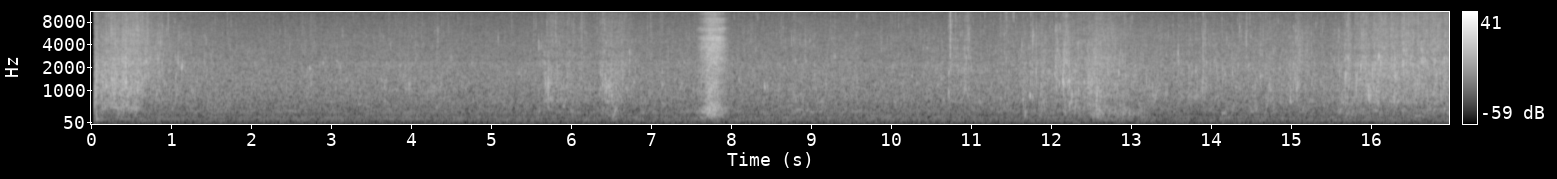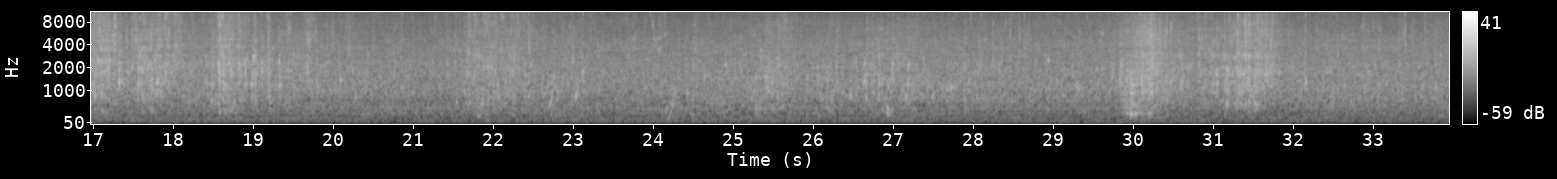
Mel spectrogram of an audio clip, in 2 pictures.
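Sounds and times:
creek running over gravel: 0:00.0 - 0:01.3, 0:10.2 - 0:33.9
water splashes: 0:00.0 - 0:01.3, 0:05.6 - 0:08.1, 0:10.6 - 0:20.3, 0:21.4 - 0:23.4, 0:24.0 - 0:33.9.

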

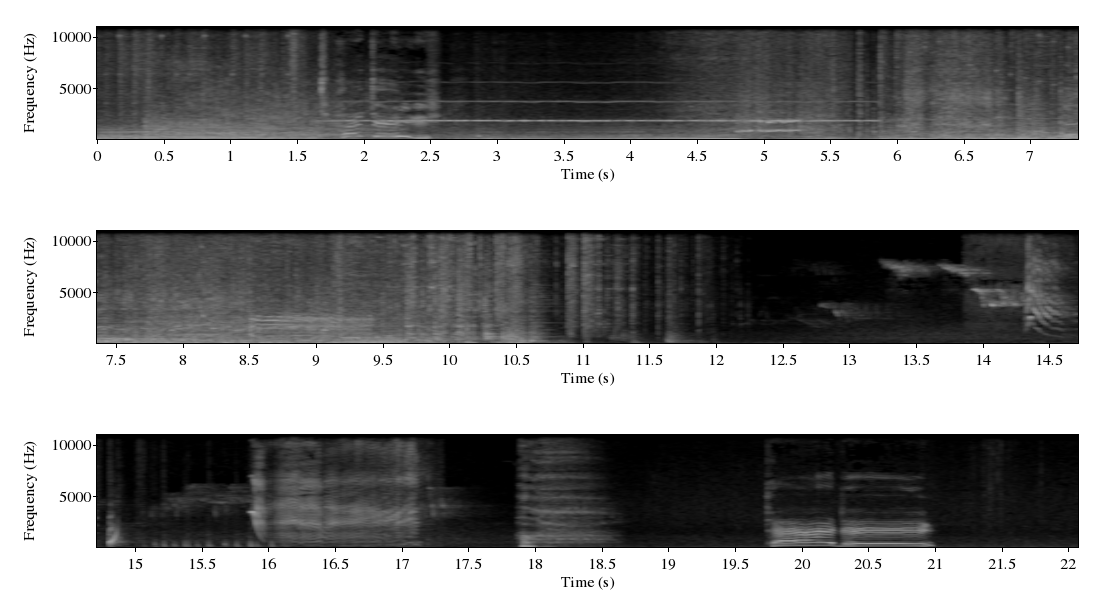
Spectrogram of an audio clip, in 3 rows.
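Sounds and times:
cartoon car skid: 0:04.3 - 0:06.6.

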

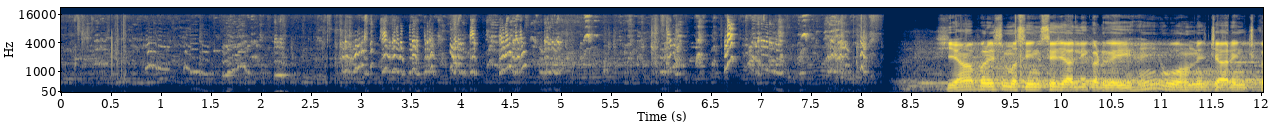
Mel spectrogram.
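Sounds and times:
stone scraping and squeaking: 0:00.0 - 0:08.3.

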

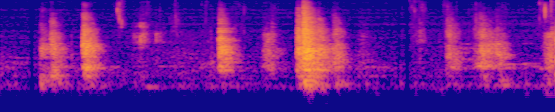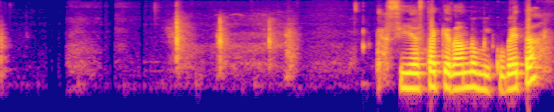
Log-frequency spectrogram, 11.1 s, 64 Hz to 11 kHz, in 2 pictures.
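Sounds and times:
hot wire scraping plastic: 0:04.2 - 0:05.7.

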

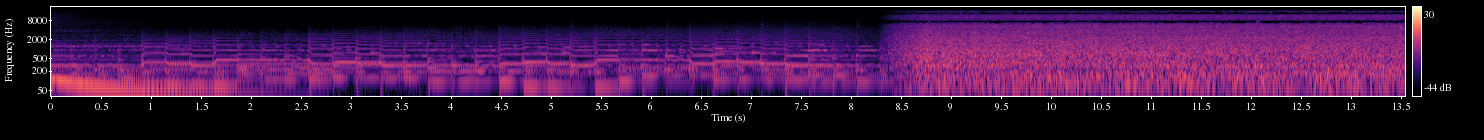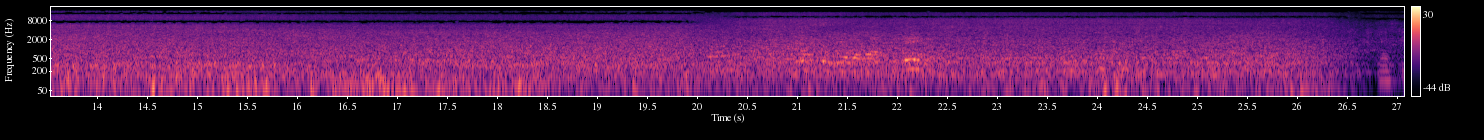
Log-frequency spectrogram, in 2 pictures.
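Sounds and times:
waterfall rushing over rocks: 0:08.3 - 0:27.0.

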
